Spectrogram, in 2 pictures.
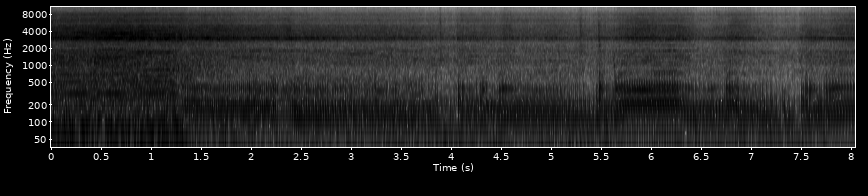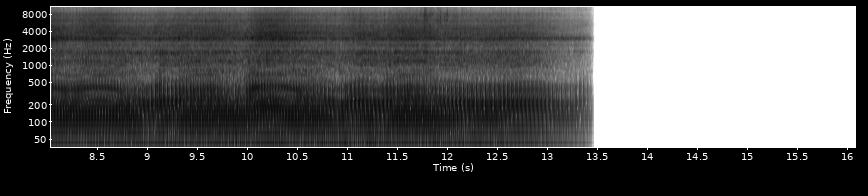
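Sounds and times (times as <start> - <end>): engine clatter: 0.0 - 9.9, 10.6 - 13.3
motorbike engine revving: 0.0 - 13.5.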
